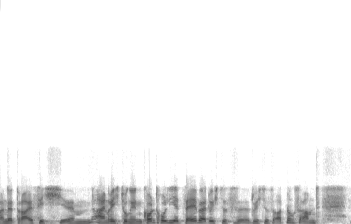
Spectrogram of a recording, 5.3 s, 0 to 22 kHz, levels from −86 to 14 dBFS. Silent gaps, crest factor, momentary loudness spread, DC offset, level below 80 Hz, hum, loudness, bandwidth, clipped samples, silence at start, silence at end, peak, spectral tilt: none; 20 dB; 9 LU; under 0.1%; -64 dBFS; none; -23 LUFS; 4.4 kHz; under 0.1%; 0 s; 0.1 s; -2 dBFS; -8 dB/octave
